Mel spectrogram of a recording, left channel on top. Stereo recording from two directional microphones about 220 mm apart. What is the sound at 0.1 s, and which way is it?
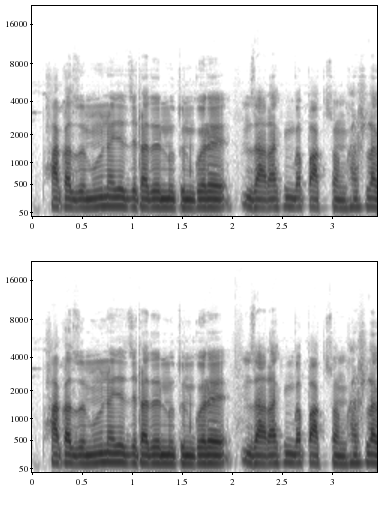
Speech, 25° right (ahead or behind).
